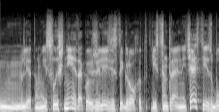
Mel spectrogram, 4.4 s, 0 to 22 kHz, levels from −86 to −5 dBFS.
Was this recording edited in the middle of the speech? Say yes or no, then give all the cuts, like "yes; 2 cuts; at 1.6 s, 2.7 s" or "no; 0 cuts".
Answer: no; 0 cuts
